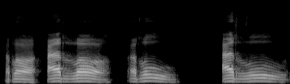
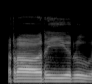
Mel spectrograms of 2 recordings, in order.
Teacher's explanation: kalau dia itu ro tafkim maka pangkal lidahnya dinaikkan ke atas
